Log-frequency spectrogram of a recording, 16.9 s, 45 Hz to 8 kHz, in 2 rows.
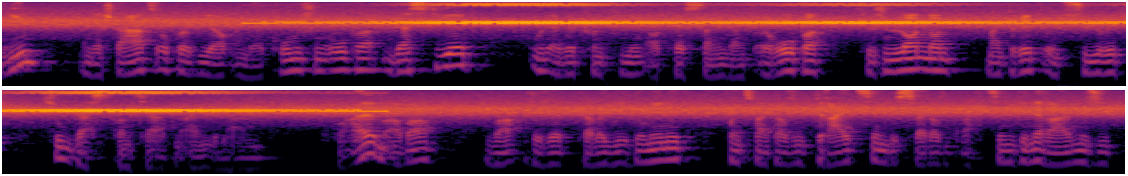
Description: RTTY (75 baud, 170 Hz shift), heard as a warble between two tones, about 2200 Hz centre, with radio static, fading and a narrow filter. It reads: ALTOGO PREVENTS HIM FROM SHOOTING BY BLOCKING THE HAMMER OF THE PISTOL WITH HIS THUMB.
